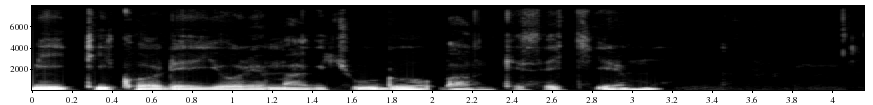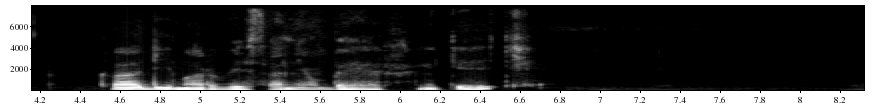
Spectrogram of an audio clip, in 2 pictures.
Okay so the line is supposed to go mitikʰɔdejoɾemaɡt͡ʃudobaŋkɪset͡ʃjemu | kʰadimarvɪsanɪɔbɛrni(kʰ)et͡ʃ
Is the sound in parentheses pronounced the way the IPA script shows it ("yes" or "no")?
no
